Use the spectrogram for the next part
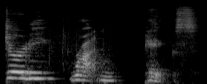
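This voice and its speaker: A woman's voice: high-pitched, animated, slow pace, pitched above the performer's own voice. Woman putting on a rude, sneering schoolboy. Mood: nasty. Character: rude, nasty, defiant new schoolboy.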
